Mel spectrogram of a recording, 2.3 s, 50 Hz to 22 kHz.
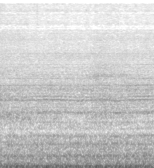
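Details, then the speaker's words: Truck started after sitting about 6 months, fitted with headers, second O2 sensor removed, catalytic converter retained: a deep, lumpy, uneven idle rumble. The owner blames the emission system, but this is unconfirmed. "I don't know how well you'll be able to hear on camera, but you can hear it's not running right. Most of it is because the emission system,"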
